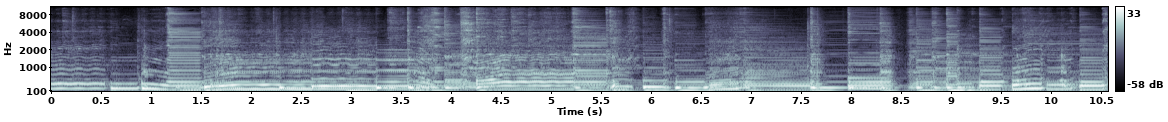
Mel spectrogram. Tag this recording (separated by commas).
Guitar, Blues, Bowed string instrument, Music, slide guitar, Musical instrument, Tapping (guitar technique)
